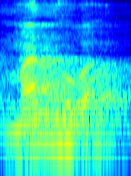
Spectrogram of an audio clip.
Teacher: من ہوا نون ساکن کے بعد ہا آنے کی وجہ سے اظہار ہے، اظہار حلقی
